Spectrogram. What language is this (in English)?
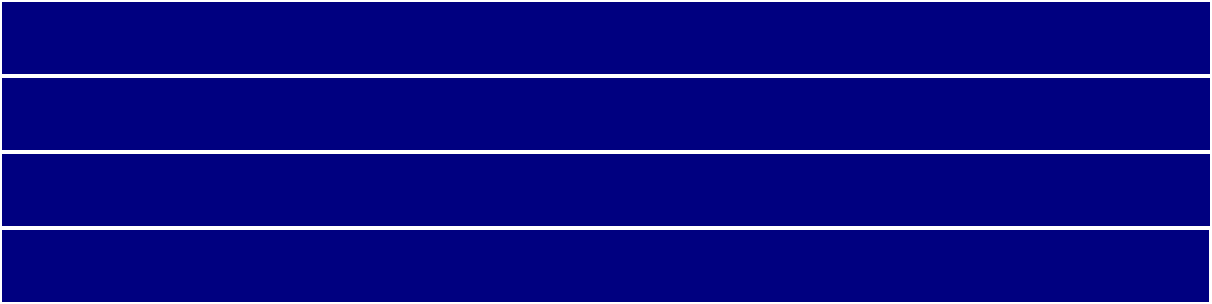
Somali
